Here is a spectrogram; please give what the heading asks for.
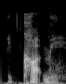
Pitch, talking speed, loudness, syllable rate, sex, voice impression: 100 Hz, 270 wpm, -20 LUFS, 5.9 syllables/s, male, masculine, adult-like, middle-aged, thick, tensed, powerful, very bright, slightly soft, clear, fluent, slightly raspy, cool, intellectual, slightly refreshing, sincere, slightly calm, mature, slightly friendly, slightly reassuring, slightly elegant, slightly sweet, lively, intense, slightly sharp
